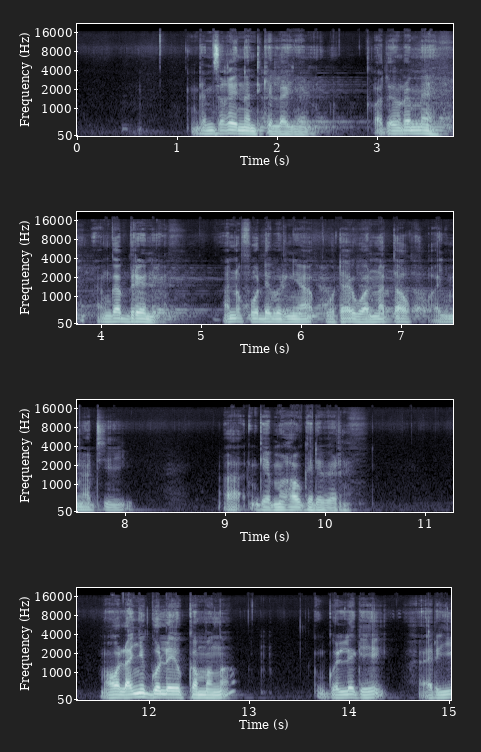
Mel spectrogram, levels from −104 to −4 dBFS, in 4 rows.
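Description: From 1.77 to 7.87 s, feedback echo between two devices: a second device's output re-enters the microphone, returning the speech roughly every 150 ms, about 15 dB down.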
